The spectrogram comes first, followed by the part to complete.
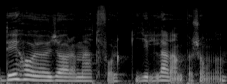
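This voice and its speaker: A woman speaks with an unremarkable speaking voice. Her pitch is medium, with ordinary variation. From northern Sweden, Örnsköldsvik. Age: 30s. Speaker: author. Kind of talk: interview.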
